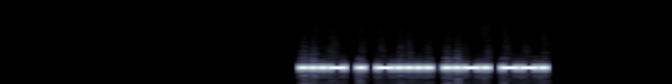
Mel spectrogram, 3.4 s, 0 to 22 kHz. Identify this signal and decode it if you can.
Morse code, heard as a keyed tone, about 52 wpm, 700 Hz. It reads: VE6FG
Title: DXCC-100 Call Signs - 5 Characters - Repeated 3x - 50wpm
